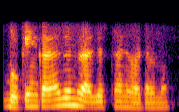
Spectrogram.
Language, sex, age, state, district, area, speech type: Gujarati, male, 18-30, Gujarat, Kheda, rural, conversation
